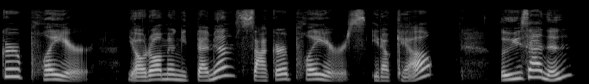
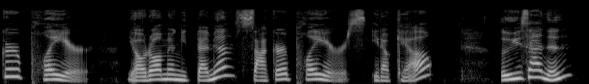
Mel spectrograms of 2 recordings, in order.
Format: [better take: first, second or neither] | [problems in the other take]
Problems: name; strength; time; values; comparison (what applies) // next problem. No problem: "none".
second | thin; somewhat; fading below 450 Hz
